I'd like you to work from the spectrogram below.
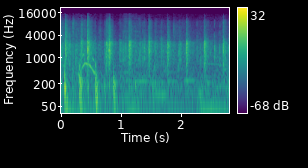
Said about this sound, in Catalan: Que no aplaudeixes tu? Ai, perdó. Aplaude un poco, aplaude-les, aplaude-les. Un aplauso.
